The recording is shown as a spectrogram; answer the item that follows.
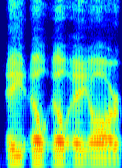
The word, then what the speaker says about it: Allar: Penn State running backs Katron Allen, and Nick Singleton, plus quarterback Drew Allar, I believe Allar is how you pronounce it, Allar, are all returning next season.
